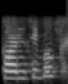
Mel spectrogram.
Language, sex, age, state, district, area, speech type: Hindi, female, 18-30, Bihar, Muzaffarpur, urban, conversation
